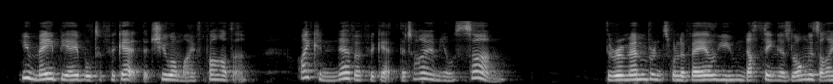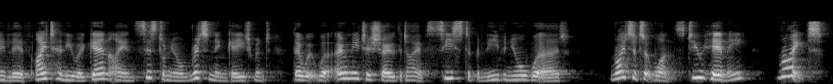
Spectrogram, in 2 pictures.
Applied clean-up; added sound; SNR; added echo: none; none; none; none.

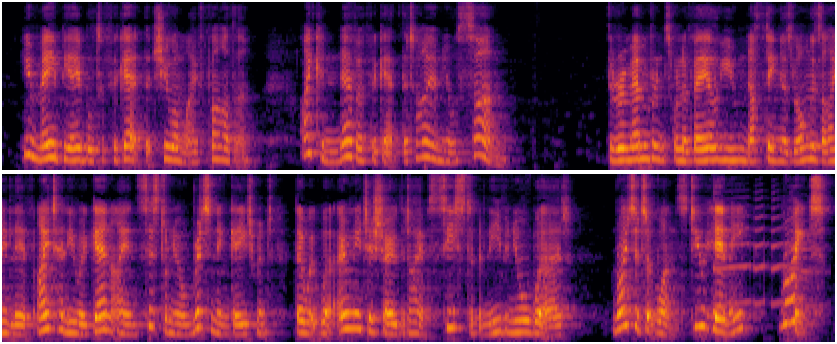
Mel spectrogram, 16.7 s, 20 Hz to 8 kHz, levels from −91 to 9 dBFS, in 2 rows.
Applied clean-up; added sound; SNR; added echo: none; Brass instrument; 18 dB; reverberation time 0.2 s.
